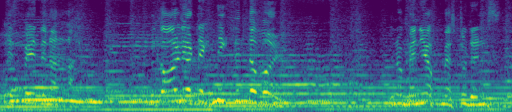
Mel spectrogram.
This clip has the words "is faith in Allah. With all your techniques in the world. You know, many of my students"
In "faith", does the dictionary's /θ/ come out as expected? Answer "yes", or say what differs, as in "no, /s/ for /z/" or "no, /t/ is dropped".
no, /t/ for /θ/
